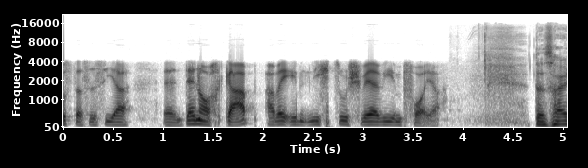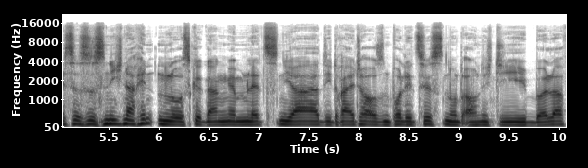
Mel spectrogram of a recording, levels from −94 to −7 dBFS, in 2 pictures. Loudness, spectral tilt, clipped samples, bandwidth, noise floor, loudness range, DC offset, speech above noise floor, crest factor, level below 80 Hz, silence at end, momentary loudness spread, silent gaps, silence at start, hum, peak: -20 LUFS; -5 dB/octave; under 0.1%; 16.5 kHz; -40 dBFS; 6 LU; under 0.1%; 20 dB; 18 dB; -64 dBFS; 0 s; 11 LU; none; 0 s; none; -2 dBFS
